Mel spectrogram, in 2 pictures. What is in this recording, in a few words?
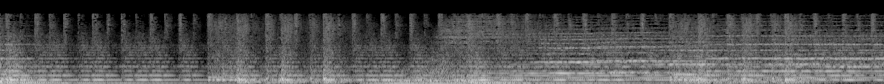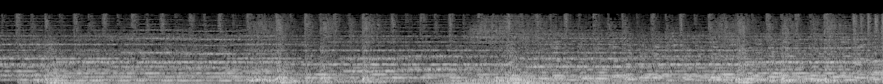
english movie musical tone ringtone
